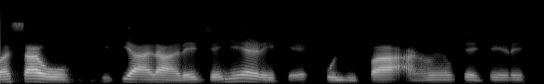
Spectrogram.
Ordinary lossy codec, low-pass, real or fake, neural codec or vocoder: none; 7.2 kHz; fake; codec, 24 kHz, 0.9 kbps, WavTokenizer, large speech release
